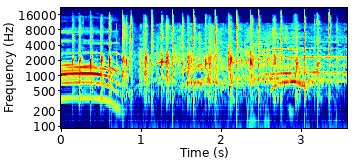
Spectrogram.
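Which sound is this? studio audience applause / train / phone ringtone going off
studio audience applause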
